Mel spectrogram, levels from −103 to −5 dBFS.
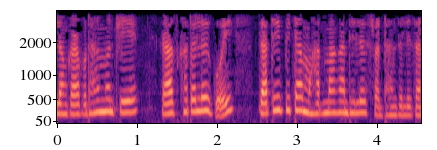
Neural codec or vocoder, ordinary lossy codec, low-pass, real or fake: none; none; 3.6 kHz; real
